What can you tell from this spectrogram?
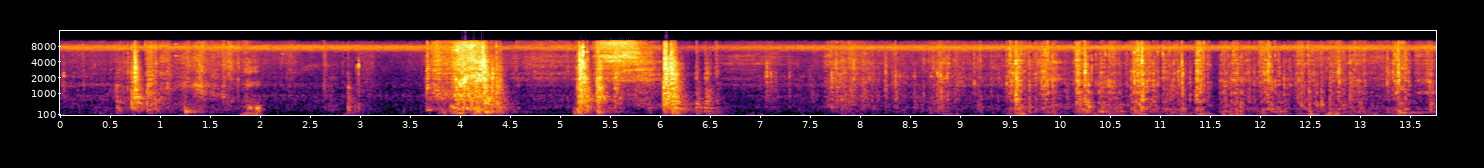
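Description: Handling noise as string is tied to a metal magnet on the truck's metal side rail: rustling and scraping, with small clicks and knocks. There are loud rushing noises about four seconds in and again between five and six seconds.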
